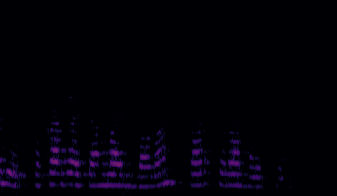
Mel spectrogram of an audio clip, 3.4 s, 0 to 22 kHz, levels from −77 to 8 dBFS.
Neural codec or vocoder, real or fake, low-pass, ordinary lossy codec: none; real; 3.6 kHz; Opus, 16 kbps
